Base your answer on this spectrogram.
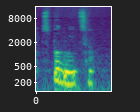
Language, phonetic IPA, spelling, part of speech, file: Polish, [spudʲˈɲit͡sa], spódnica, noun, LL-Q809 (pol)-spódnica.wav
